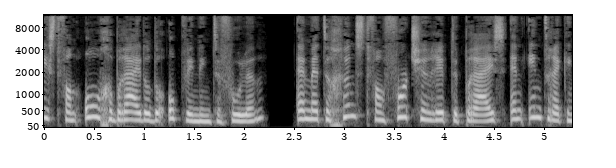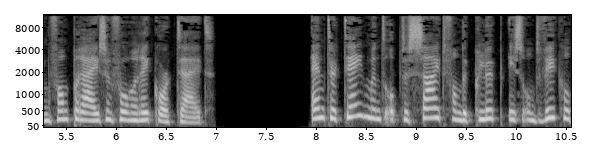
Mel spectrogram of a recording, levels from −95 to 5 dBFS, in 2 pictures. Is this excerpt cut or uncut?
uncut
